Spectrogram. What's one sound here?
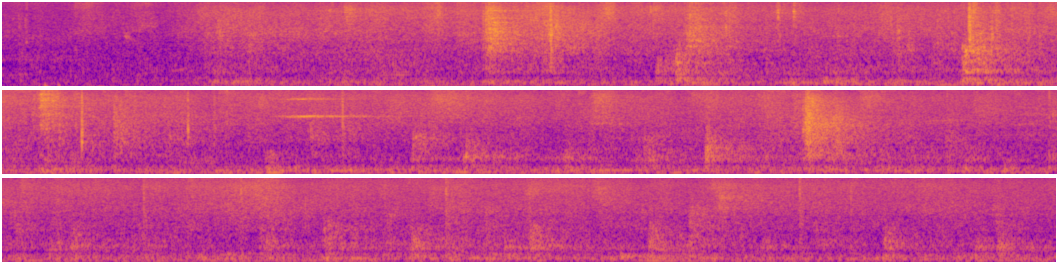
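Footsteps shuffle on a hard floor as people walk past.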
